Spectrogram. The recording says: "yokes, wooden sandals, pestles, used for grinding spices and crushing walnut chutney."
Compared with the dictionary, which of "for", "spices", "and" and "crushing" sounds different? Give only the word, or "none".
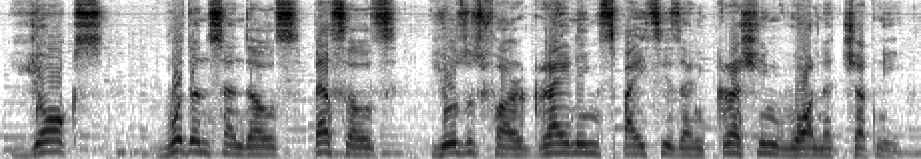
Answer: none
